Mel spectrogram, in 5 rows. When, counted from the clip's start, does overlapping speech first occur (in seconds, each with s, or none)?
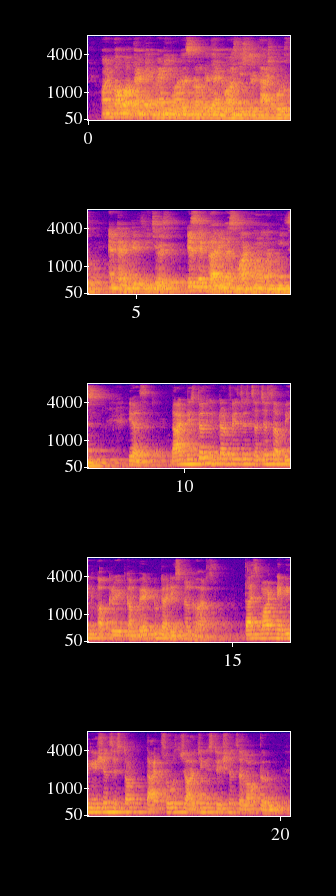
none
